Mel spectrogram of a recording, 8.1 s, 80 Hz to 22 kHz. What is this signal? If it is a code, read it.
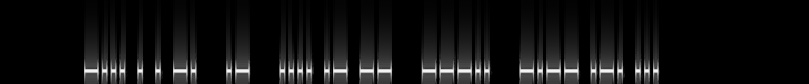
Morse code, heard as a keyed tone, about 28 wpm, 700 Hz. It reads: BEEN A HAM 8 YRS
